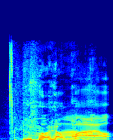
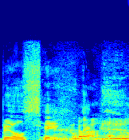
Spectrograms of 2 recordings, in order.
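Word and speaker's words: Babin: So the congressman comes up and he's like uh my name is Brad Biling. You should know it's not boil bile.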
